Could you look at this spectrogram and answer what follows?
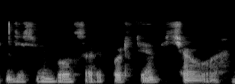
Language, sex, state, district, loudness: Hindi, male, Chhattisgarh, Raigarh, -29 LUFS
